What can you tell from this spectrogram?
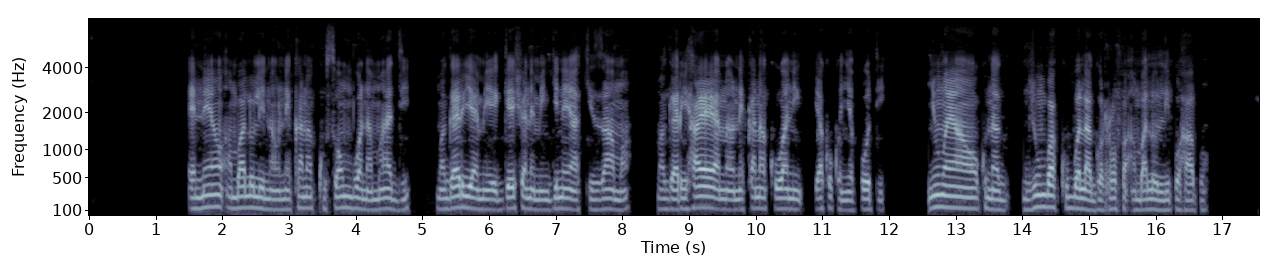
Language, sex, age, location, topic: Swahili, male, 18-24, Kisumu, health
